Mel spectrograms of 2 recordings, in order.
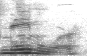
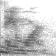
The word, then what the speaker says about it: Namor: and it's Namor, it's It is Constantine. It is Namor.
